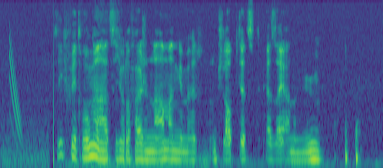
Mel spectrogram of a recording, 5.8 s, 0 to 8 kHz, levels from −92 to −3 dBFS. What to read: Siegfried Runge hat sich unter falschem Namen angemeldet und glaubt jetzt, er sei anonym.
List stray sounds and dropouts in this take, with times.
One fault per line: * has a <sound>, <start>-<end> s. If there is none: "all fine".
* has a chirp, 0.1-0.4 s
